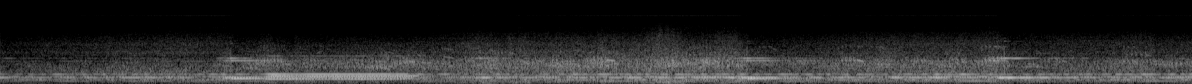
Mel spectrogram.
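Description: Steady low tonal hum with chime-like musical tones over a rumbling vehicle background, and no animal calls.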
